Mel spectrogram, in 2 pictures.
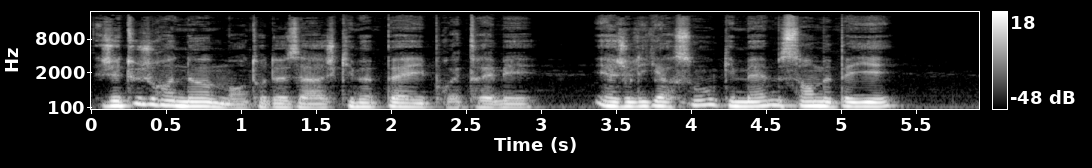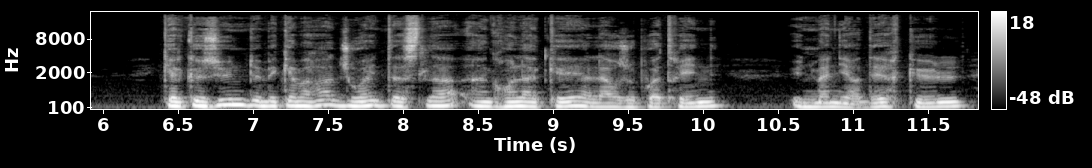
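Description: Guy putting on a cheeky young dancer girl, scolding and playful, kinda husky, storybook reading. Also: mid-range voice, dark tone, close to an everyday voice. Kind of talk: audiobook character voice.

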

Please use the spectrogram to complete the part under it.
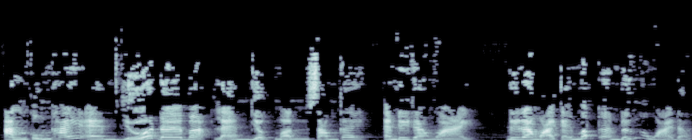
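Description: A woman's voice: high-pitched, expressive, moderate pace, a bit bright. Woman doing a worried, coaxing husband.

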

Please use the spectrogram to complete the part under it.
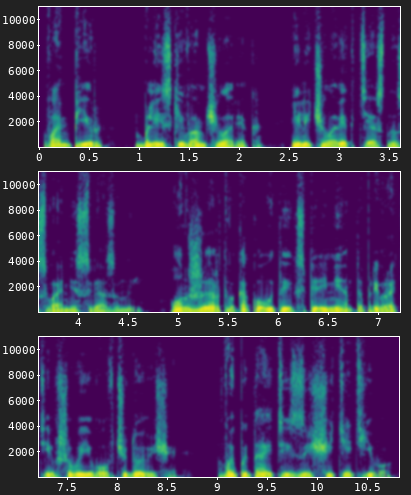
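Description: A man's voice: on the low side, animated, moderate pace, mellow, no echo. A man voicing a composed detective who speaks in a dry, stern, restrained way. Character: stern composed male detective, young nobleman.

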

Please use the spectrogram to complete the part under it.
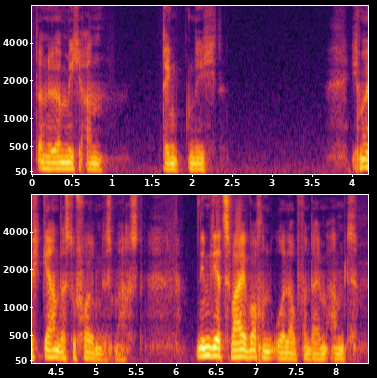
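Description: A man voicing an earnest middle-aged husband in an audiobook reading, speaking softly and haltingly, with sincere pleading. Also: lowish voice.

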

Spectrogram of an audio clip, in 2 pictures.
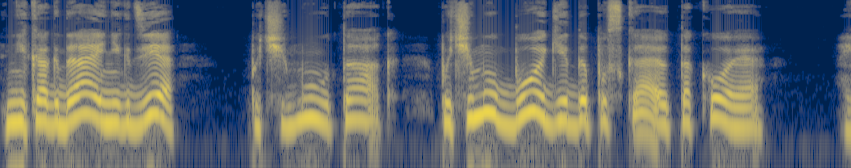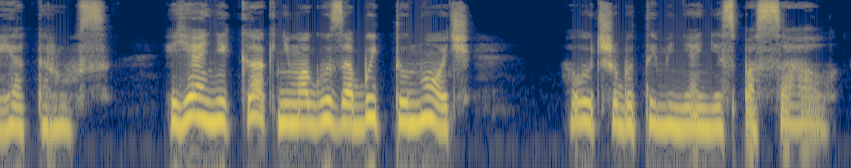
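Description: A woman's voice: mid-range voice, slow pace, gravelly, a little mellow, no room sound. A despairing young nobleman, as a woman reads him, pleading in a shaky, tearful voice and flaring into bitter outbursts. The recording is dry and close, with no room around the voice. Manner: pleading, tearful, bursts into outcries. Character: young nobleman, anxious, bitter, self-pitying.

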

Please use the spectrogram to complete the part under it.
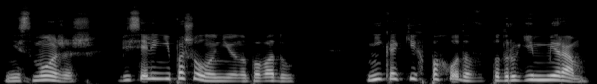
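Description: A woman narrating a first-person fantasy romance audiobook in a wry, lively storytelling manner. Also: medium pitch, moderate pace, dry recording.

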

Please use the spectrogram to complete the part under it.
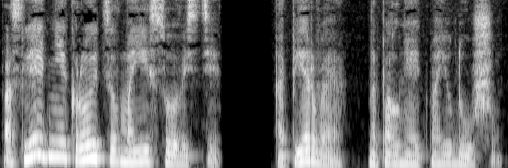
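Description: A woman's voice: fairly low pitch, a little slow, a little mellow. A woman voicing an ardent young male officer in an audiobook, reading his lines with impassioned pleading.

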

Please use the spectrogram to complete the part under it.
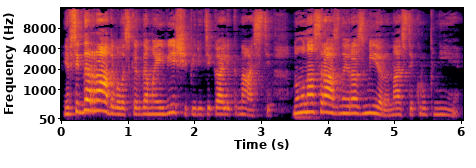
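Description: A woman's voice: mid-range voice, animated, normal speed, fairly bright tone, lightly acted. A woman reading the part of an educated young woman who confides in a friend in a wry, self-mocking way, for an audiobook. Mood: confiding.

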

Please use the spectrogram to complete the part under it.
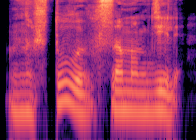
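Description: A man's voice: mid-range voice, normal speed, dry recording, studio quality, natural voice. A man voicing a good-natured, blunt male companion in an audiobook, talking in a hearty, plain way.

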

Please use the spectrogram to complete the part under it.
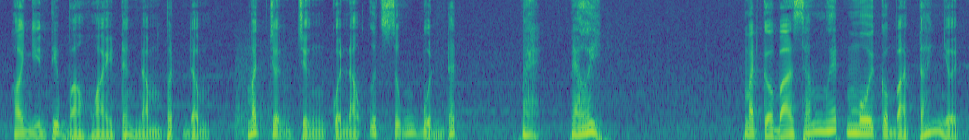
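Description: Deep-voiced man telling a ghost story. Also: a little mellow, a little hiss or hum. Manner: dramatic, suspenseful telling. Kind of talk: scripted ghost story narration.

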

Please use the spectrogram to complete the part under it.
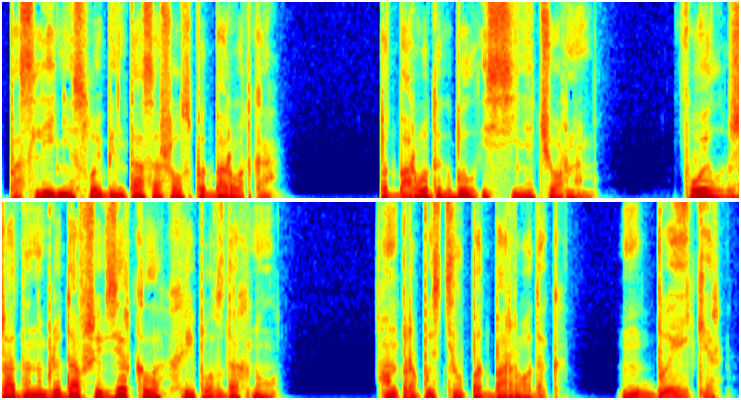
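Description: Husky, dark-voiced male narrator. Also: lowish voice, moderate pace, dry recording, clean studio sound. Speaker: audiobook narrator. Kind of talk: scripted narration.

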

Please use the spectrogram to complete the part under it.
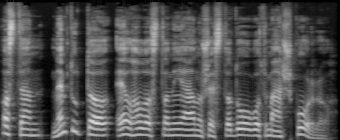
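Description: A man's voice: a little high, lively intonation, dark tone, pitched above the performer's own voice, natural voice. A man voicing a worried middle-aged mother who frets, scolds and laments. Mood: fretful scolding. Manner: fretful, complaining and lamenting.

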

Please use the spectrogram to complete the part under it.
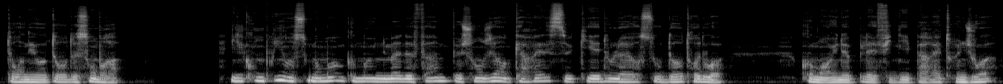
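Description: A man reading a serial novel aloud as an audiobook, with measured, expressive phrasing in short clauses. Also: fairly low pitch, slightly rough. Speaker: audiobook narrator.

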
